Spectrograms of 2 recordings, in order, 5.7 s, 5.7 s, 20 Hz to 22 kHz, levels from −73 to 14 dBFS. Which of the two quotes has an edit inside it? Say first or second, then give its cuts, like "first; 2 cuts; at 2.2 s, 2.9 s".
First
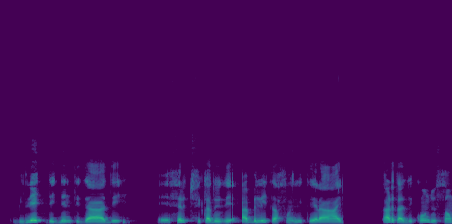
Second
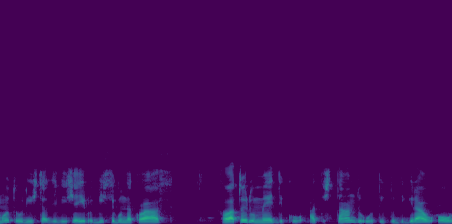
first; 1 cut; at 4.3 s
